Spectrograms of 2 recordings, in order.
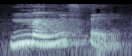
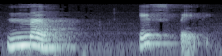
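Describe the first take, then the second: First: The words run together without a pause. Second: There is a pause after the first word. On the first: The listener is told not to wait. "E aqui que não espere" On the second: The listener is told to wait. "Aqui em cima está dizendo que espere"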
